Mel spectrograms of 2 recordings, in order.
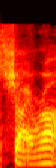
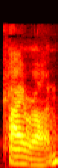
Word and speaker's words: Chiron: Shyron. I always can never pronounce it. Chiron. It's Chiron, not Shy.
